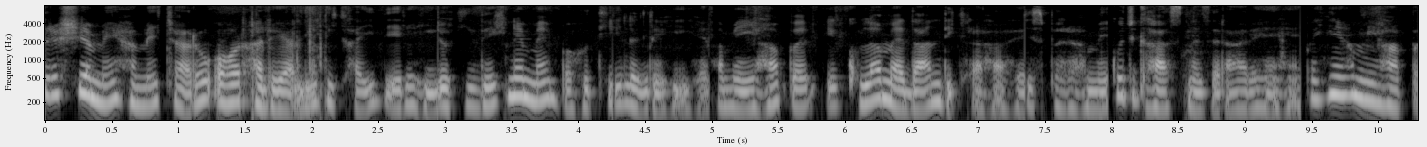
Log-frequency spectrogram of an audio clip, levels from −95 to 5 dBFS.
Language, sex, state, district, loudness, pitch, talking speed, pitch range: Hindi, female, Telangana, Nalgonda, -33 LUFS, 175 Hz, 235 wpm, 155-205 Hz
